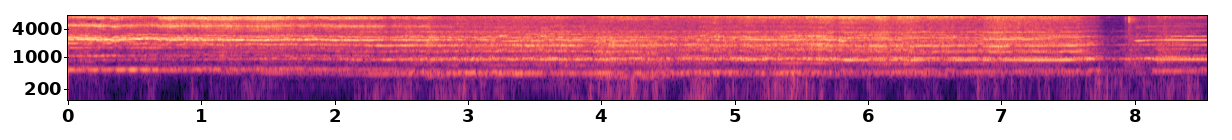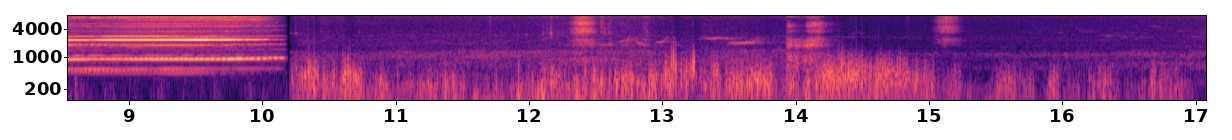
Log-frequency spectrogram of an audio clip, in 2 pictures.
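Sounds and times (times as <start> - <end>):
train wheels squealing: 0.0 - 2.8
wheels rumbling and knocking on track: 10.2 - 17.0.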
